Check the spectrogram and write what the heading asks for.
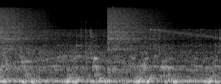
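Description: Electronic music from a hard-EDM sample-pack demo: a low, rumbling bass with irregular low hits. About halfway through, a burst of hiss swells in, carrying a faint falling tone.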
